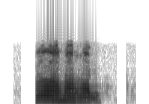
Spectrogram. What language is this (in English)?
Santali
